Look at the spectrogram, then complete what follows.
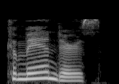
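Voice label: "commanders", English, British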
